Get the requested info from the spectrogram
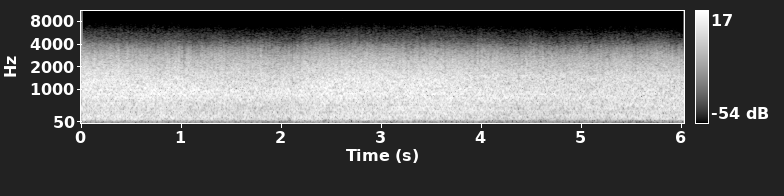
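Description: Titan rocket engines firing during a launch: a loud, steady rush of noise.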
